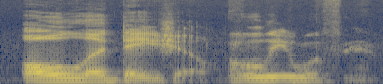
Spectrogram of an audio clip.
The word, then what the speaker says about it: Oladejo: How do you pronounce the UCLA guy's name? Oluwafemi? Oladejo.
